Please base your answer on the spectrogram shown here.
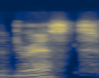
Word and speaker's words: dressed: So dressed with a T, shoved with a D, liked with a T, fitted with a id, slipped with a T.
